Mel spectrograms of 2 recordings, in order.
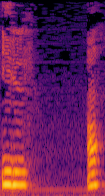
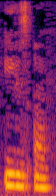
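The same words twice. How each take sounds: First: The S is silent, with no link. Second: The S links to the vowel as a Z. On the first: The speaker sounds like a learner. The speaker calls it wrong. "that's probably a new speaker rather than someone who's native" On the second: The speaker sounds native. The speaker calls it right. "you make a liaison there, and it sounds a bit like a Z sound"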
